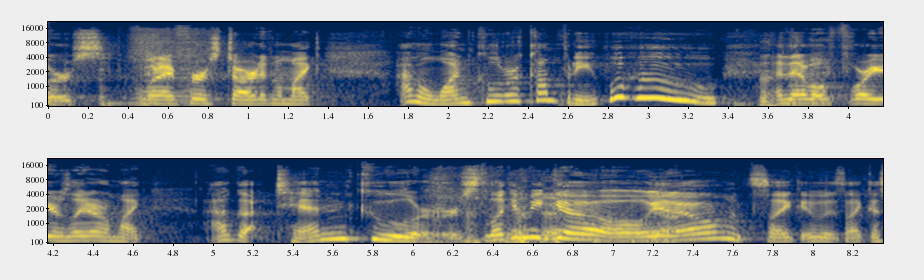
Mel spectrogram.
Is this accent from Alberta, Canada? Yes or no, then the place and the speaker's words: no; Hornby Island, British Columbia, Canada; I grew up on Hornby Island, and when you're growing up there as a teenager, the only way to make extra money, well, there's a few different ways, but main ways, is the Hornby Island Co-op.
